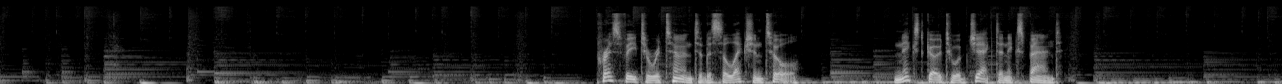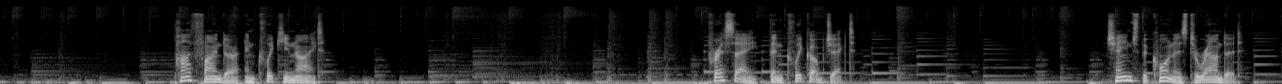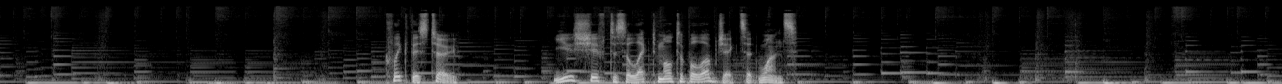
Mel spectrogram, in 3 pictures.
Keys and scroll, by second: 4.9 space, 6.7 v, 20.1 a.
